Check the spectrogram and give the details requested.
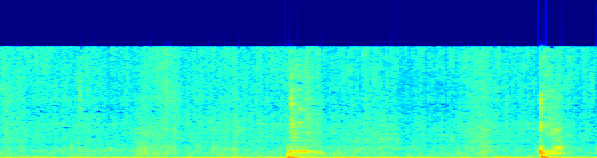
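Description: Dried anchovies sizzling and frying in a pan of bubbling soy sauce and gochujang sauce while being stirred with a spatula, with two sharp knocks of the spatula against the pan, about two seconds in and near the end.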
